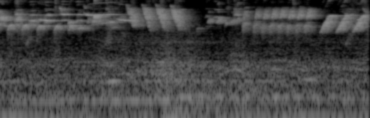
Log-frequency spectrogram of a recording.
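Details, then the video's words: Common linnet singing on the table in training, a short burst of bright twitters and buzzy trilled phrases with a brief dip between them, soft hiss underneath. "ANIFLA pesma na sto, carduelis cannabina"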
